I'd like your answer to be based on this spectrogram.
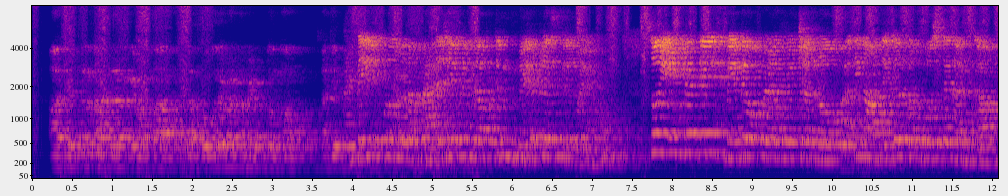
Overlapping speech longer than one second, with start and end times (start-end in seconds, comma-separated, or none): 3.9-5.5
